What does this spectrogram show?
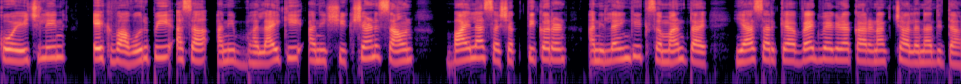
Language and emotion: Goan Konkani, neutral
